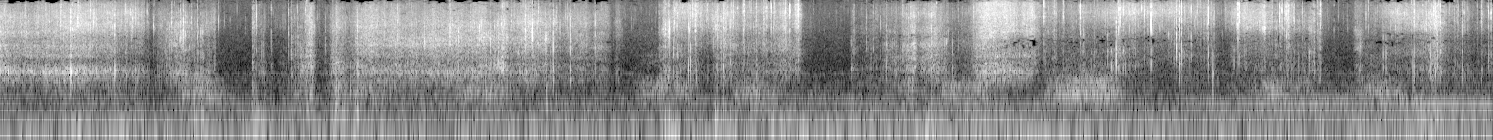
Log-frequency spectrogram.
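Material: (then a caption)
Plastic sequins. Long nails scratch and rub the reversible plastic sequins on a sequin-covered notebook held upright, flipping them between pink and silver. The result is a steady, dense crinkling and rustling with bright, scratchy texture and soft low rumble, broken by a few brief quieter gaps.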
